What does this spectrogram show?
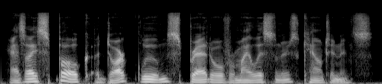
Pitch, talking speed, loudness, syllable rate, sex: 105 Hz, 175 wpm, -18 LUFS, 5.1 syllables/s, male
